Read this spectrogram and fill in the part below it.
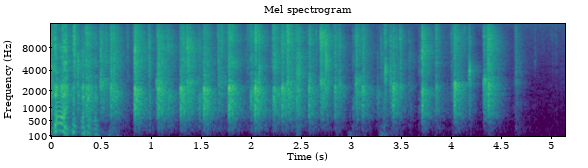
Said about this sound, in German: Und jetzt dürft ihr klatschen.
